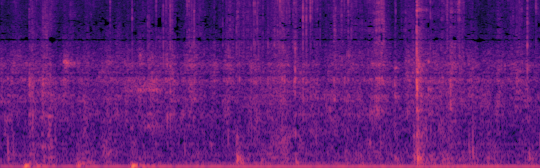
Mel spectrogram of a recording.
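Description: Faint chewing and mouth sounds of eating by hand, with scattered small clicks and one sharper click about four seconds in.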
